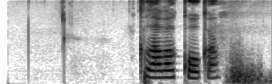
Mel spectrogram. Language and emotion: Russian, neutral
